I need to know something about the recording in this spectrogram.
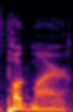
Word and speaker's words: Pugmire: but that was, like, it's Pugmire. Like, that's how you say it, Justin.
